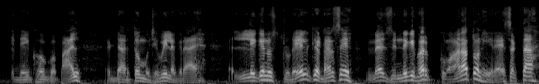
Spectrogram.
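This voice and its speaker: A man performs a cartoonish character voice, fairly high in pitch with very wide pitch swings. He talks at a fairly quick pace in a nervous tone. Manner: nervous, excitable.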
